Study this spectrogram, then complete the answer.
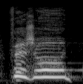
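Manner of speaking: loud, high shout of a fisherman hooking a fish; retold yell. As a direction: call it out across the river. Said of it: "I hear this guy go".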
